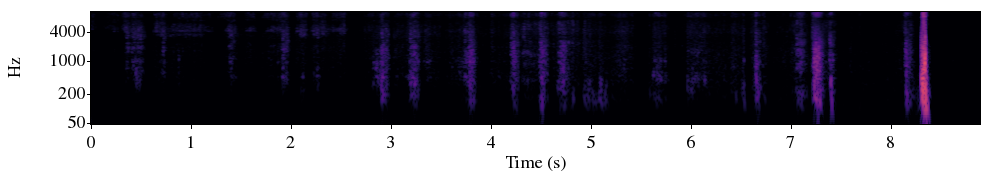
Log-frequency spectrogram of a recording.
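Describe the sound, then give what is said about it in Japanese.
A black plastic bag crinkles and rustles in quick, irregular bursts, growing busier toward the end and finishing with one sharp, loud crackle. “黒いビニール袋がない。あった。”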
